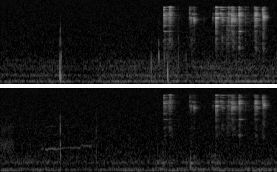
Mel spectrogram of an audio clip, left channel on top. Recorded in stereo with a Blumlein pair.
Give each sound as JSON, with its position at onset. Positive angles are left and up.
{"t": 1.6, "sound": "keys jangling", "azimuth_deg": 65, "distance_m": 0.9}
